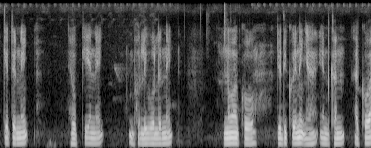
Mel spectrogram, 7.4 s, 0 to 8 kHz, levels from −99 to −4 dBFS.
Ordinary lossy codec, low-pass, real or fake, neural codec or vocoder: none; 7.2 kHz; real; none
